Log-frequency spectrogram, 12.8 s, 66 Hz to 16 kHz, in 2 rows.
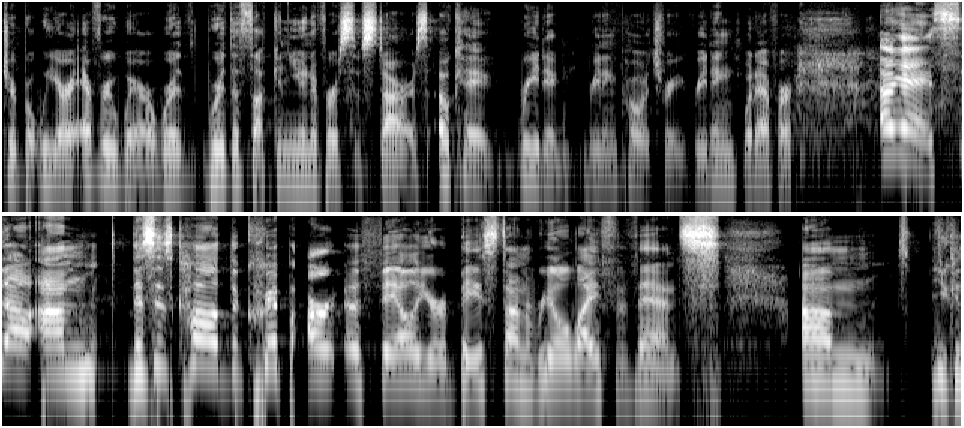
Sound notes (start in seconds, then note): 5.7 laughter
